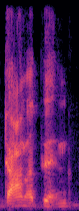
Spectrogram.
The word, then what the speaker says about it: Donathon: And Donathon came out again, pronounced the same way you say Jonathan, but it has a D, spelt different than Jonathan, Jonathan as well. But again, pronounced the exact same way, except for with the letter D.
